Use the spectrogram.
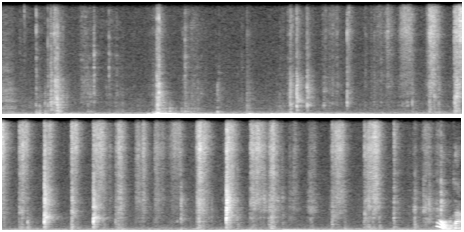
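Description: Oracle cards are shuffled and handled by hand, giving irregular crisp riffles and flicks, some louder bursts, scattered over a quiet room background.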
